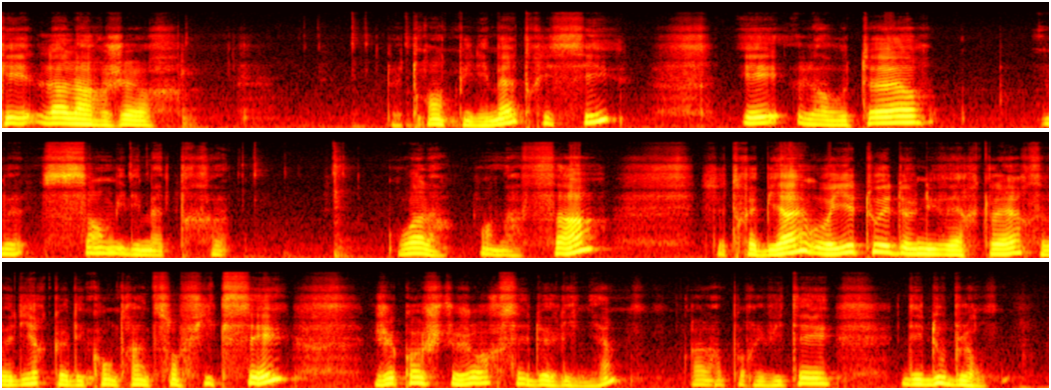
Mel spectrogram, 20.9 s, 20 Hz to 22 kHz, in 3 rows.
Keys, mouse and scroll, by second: 0.6 click, 2.0 KP_3, 2.3 KP_0, 2.7 Return, 5.6 click, 6.6 click, 7.5 KP_1, 8.5 KP_0, 9.2 Return, 10.2 scroll up 1, 10.9 right click, 11.2 typing, 13.5 click, 20.7 click.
